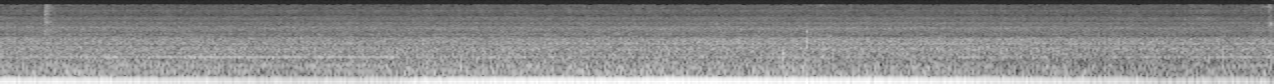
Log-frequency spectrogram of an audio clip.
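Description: Steady low hum with a faint hiss behind it: room background noise, rising and falling slightly in level, with no sound from the spider itself.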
